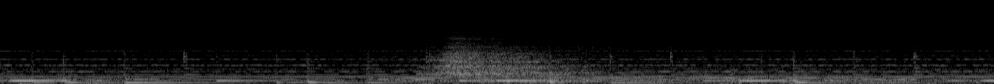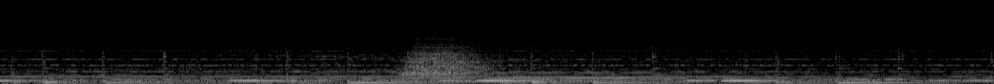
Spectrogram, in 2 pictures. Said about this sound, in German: Wir sitzen aufrecht. Und wir holen jetzt dreimal tief Luft. Atmen tief ein und wieder tief aus.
